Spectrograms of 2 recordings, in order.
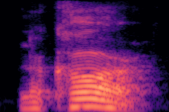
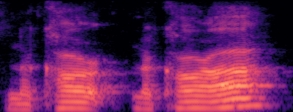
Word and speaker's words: Nakara: Nakar. No, it's Nakara.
